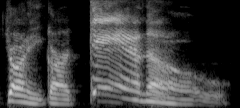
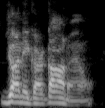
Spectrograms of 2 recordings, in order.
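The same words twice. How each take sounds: First: The name is said with strong, announcer-like emphasis. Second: The name is said plainly, without extra emphasis. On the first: "you have to put the emphasis on his name" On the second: "when he just says Johnny Gargano"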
